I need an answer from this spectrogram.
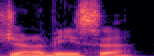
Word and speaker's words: Genovese: year old young woman her name was kitty Genovese and sometimes it's pronounced genovesa who was who lived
